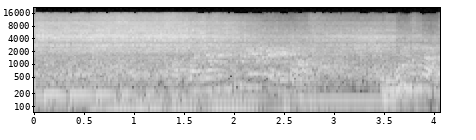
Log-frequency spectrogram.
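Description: Live samba group with acoustic guitars ending a song: the instruments hold a final chord that dies away, and a man's voice comes in on the microphone near the end.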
